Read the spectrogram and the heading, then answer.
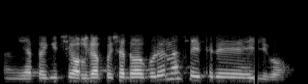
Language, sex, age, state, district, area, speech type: Odia, male, 30-45, Odisha, Dhenkanal, rural, conversation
